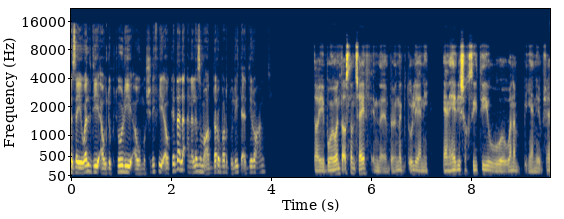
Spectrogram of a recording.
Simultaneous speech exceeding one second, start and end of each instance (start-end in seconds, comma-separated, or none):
none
